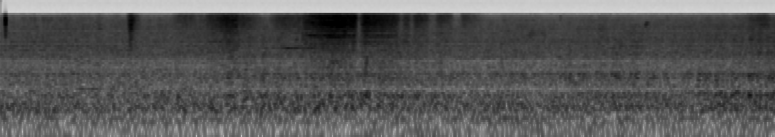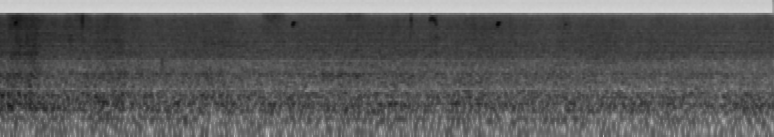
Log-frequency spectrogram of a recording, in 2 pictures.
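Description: Empty CSX coal train of hopper cars rolling steadily past, a continuous noise of wheels on rail, with brief high wheel squeals about four seconds in and again near ten seconds.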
